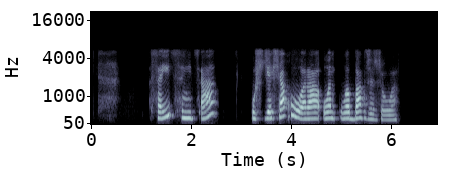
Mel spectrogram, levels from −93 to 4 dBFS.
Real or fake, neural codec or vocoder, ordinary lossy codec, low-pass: fake; codec, 16 kHz, 4 kbps, X-Codec, HuBERT features, trained on general audio; Opus, 32 kbps; 5.4 kHz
